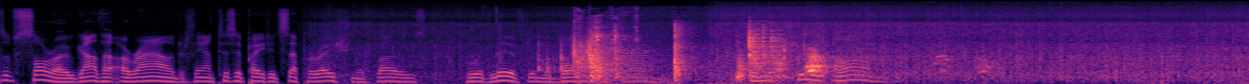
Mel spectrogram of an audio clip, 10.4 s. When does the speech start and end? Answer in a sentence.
You can hear the speech from 0.0 to 7.5 s.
